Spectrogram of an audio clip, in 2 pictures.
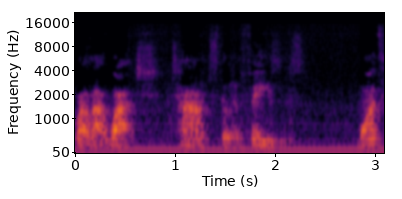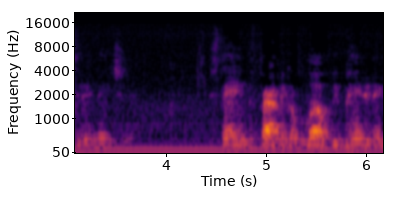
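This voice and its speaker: A man's monotone, flat intonation over noticeable background noise. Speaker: slam poet. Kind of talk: poetry slam performance. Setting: live audience event.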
